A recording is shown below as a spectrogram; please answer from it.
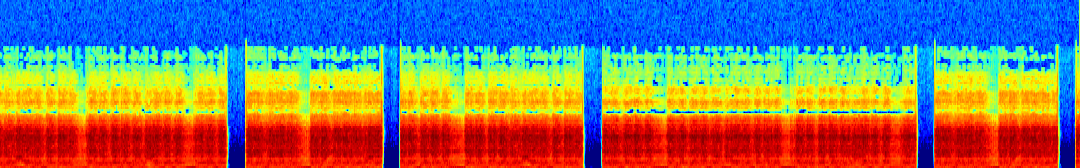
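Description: Playback of a distorted electric guitar riff recorded through a miked guitar cabinet, with both sides taken from the mic position between the speaker's cap and its edge. The music is broken by four brief silent gaps.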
